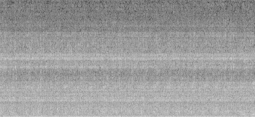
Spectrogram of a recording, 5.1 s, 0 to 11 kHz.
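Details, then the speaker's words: 1958 Chevrolet Bel Air carbureted engine, first run after sitting since 1993, running off the carburetor on poured-in gas, still cold: steady even idle, smooth low rumble, no knocks, ticks or smoke; normal idle. "you hear it you don't hear anything and it's running out of gas there's no knocks no ticks no smoke"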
